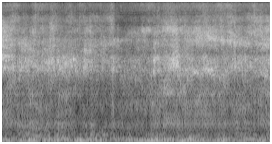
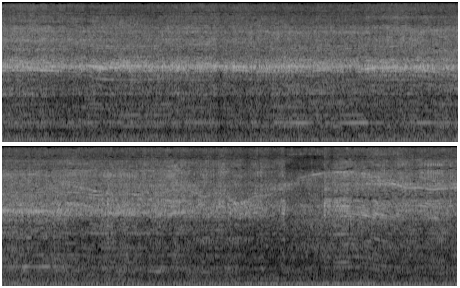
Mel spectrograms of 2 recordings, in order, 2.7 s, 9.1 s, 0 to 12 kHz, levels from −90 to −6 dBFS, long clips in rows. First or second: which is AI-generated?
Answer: first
